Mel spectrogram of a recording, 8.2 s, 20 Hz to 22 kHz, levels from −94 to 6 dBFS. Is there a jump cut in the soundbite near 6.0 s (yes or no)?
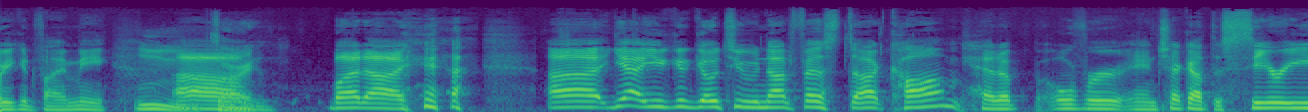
yes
